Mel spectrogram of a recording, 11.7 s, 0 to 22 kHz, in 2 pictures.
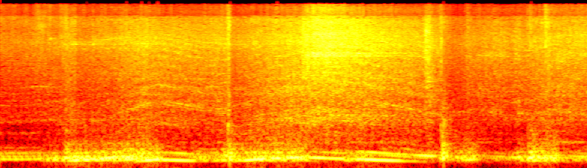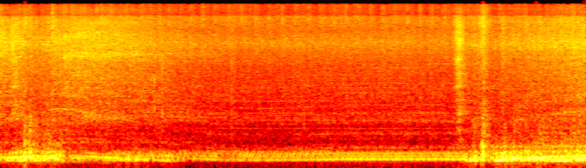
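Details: Toyota 1G-GTE with EMS 4424 Stinger ECU and 7M-GTE 440cc injectors, hard to start after rewiring for an LC-1 wideband; revs unevenly, misfiring with sharp exhaust backfire pops, worse when stabbing throttle than slowly increasing it.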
